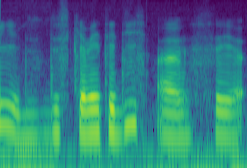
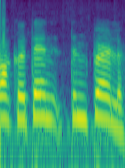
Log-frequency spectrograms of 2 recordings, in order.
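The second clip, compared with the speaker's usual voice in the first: loud, deliberately awful put-on English accent; 7 semitones higher, 8 dB louder than usual. Saying an english title aloud in the video, bad english accent. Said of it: "c'est un accent anglais euh, à chier comme d'habitude".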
